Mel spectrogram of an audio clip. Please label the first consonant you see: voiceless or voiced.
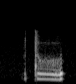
voiceless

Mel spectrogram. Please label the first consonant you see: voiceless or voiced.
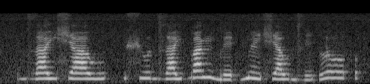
voiced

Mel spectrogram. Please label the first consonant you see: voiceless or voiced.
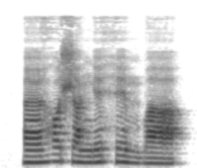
voiced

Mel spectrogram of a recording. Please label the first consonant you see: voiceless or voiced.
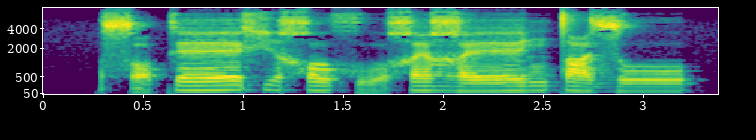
voiceless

